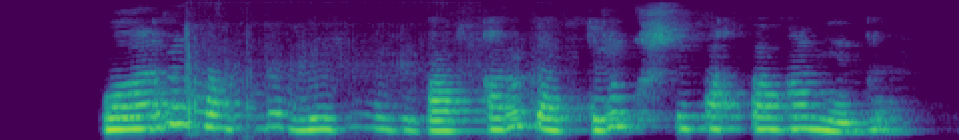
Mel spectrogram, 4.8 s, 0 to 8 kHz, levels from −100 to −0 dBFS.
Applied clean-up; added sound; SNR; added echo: neural mask model DeepFilterNet 3.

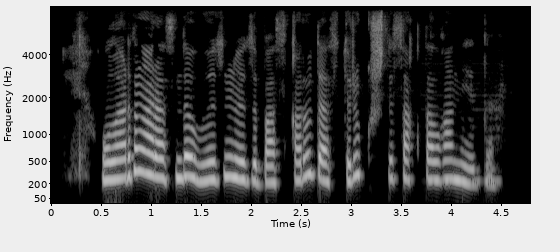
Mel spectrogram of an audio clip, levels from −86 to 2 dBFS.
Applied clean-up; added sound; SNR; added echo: none; none; none; none.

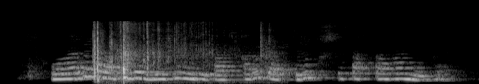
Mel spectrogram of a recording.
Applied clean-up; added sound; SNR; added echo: none; Skateboard; 0 dB; reverberation time 2.4 s.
